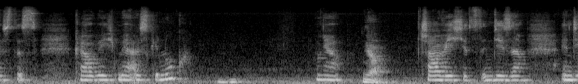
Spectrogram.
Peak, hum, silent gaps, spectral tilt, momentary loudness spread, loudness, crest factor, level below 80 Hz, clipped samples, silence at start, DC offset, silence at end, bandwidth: -8 dBFS; none; none; -5 dB/octave; 13 LU; -21 LUFS; 12 dB; -38 dBFS; under 0.1%; 0 s; under 0.1%; 0 s; 16 kHz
